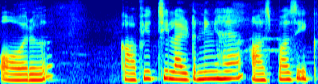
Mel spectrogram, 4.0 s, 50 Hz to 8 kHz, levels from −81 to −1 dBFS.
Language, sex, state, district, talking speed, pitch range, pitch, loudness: Hindi, female, Delhi, New Delhi, 120 wpm, 215-260 Hz, 235 Hz, -15 LUFS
